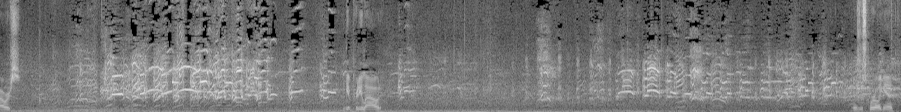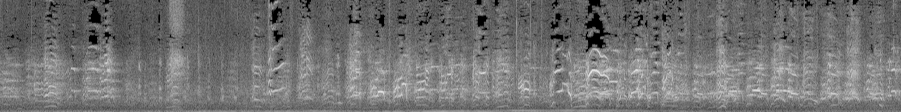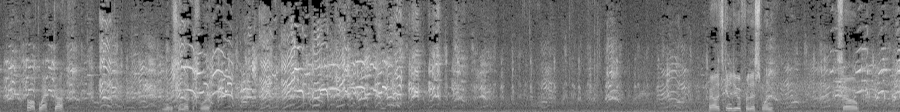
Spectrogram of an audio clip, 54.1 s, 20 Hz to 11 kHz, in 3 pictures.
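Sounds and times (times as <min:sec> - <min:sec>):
gulls and waterfowl squawking: 0:00.0 - 0:54.0.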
